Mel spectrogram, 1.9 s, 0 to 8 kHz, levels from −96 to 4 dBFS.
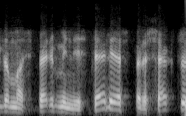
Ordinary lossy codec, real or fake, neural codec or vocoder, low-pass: MP3, 64 kbps; fake; codec, 16 kHz, 8 kbps, FunCodec, trained on Chinese and English, 25 frames a second; 7.2 kHz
